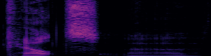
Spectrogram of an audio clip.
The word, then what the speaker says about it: Celts: took it to the Kelts thanks Mr crapley for correcting my poor pronunciation of Kelts I kept saying Celts for some reason uh and we defeated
